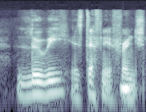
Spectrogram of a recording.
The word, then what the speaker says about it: Louis: is has to be Louie. Louie. The French always pronounce this name Louie. But and um how do I say this? So sometimes the English will say this name as Louie as Lewis.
